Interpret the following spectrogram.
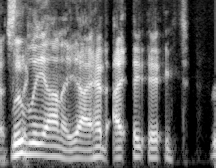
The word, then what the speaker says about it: Ljubljana: I'm not pronouncing that right. That's Ljubljana.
